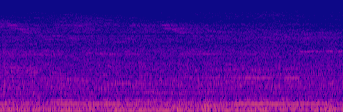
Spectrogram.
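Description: A large fireworks display heard from a distance, with its bursts blending into a continuous rumble. A faint curving whistle comes about two seconds in.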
